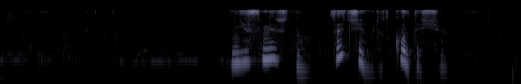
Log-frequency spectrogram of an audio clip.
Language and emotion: Russian, positive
